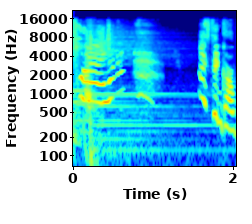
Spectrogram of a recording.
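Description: A short, high, gliding cartoon vocal call, followed by a held music chord that fades about a second and a half in.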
